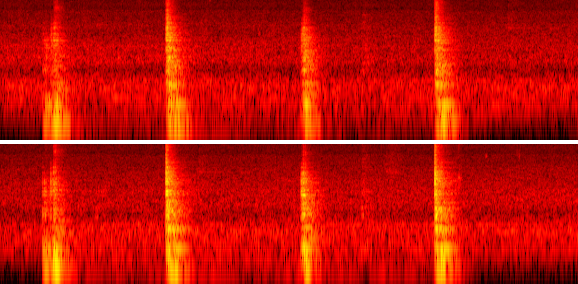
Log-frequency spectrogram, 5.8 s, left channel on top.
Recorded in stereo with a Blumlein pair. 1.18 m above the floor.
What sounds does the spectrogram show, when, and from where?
0.4 s a cupboard door: 30° right, 1.0 m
